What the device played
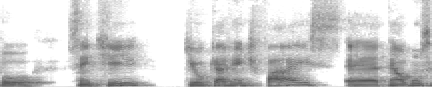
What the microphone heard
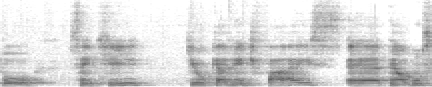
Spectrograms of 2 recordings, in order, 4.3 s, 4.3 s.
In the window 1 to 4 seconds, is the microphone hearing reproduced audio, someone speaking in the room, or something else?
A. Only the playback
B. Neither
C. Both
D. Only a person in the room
A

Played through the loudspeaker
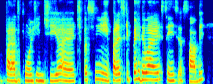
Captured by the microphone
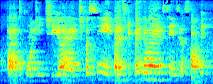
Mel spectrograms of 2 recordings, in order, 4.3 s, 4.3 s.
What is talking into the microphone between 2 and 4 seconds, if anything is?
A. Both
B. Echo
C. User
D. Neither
B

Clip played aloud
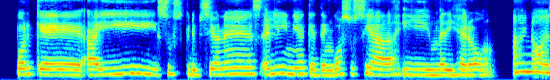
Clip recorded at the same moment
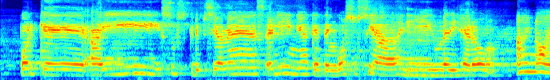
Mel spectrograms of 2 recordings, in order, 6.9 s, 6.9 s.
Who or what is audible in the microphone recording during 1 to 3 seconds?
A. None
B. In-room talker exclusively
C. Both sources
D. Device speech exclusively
D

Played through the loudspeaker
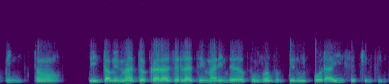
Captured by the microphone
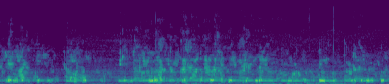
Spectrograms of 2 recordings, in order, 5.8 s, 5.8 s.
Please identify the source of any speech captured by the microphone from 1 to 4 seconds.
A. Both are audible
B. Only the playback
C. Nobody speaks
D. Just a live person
B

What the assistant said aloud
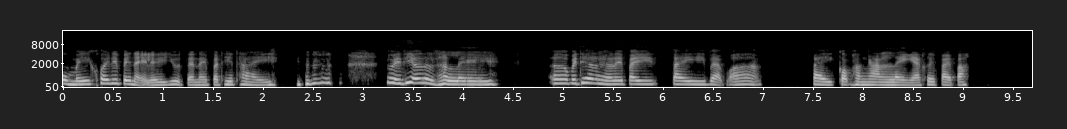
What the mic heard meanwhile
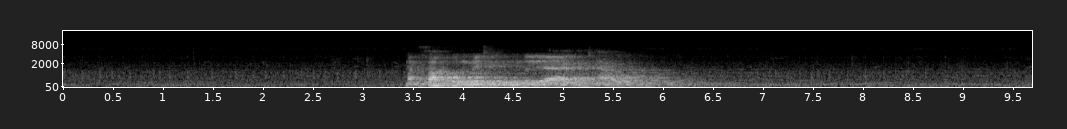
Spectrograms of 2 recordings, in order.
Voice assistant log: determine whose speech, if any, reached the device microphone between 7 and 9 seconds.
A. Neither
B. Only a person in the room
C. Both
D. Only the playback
A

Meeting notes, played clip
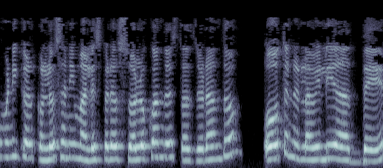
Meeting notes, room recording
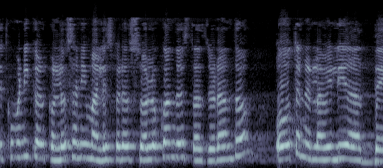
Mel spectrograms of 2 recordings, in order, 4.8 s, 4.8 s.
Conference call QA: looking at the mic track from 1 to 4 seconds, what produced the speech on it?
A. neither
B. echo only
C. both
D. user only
B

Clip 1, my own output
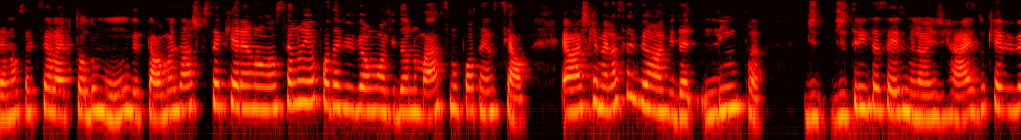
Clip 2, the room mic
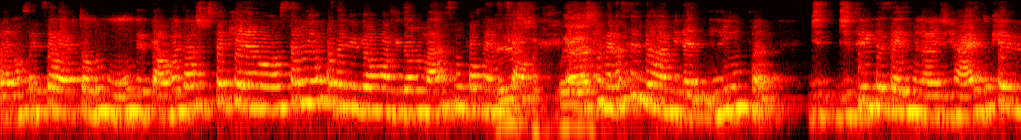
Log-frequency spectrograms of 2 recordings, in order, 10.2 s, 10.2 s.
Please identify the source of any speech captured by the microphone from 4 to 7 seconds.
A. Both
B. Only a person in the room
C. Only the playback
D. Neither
A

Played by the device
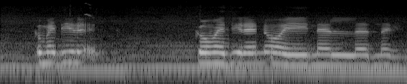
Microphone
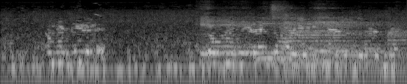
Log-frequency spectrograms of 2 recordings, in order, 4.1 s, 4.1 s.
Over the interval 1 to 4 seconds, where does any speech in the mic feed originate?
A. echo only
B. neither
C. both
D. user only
C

